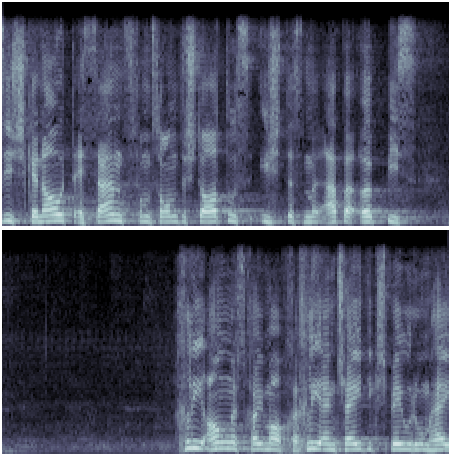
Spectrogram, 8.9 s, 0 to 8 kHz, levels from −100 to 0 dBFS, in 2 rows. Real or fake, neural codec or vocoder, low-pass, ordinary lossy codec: real; none; 7.2 kHz; none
